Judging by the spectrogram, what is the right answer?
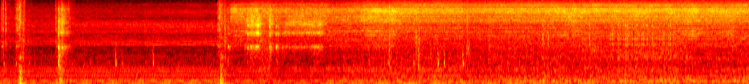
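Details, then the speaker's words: GE Nautilus dishwasher after clearing a wood piece jammed in the pump/disposer that left the motor stuck humming: a few clicks, then steady even motor hum, no buzzing or stalling; fills and drains normally again. "water is draining as well too yep seems like everything is working right now back to normal"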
